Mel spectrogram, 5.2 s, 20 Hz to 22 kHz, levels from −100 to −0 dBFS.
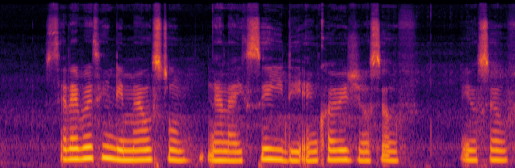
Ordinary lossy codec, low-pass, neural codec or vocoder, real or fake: none; 19.8 kHz; none; real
